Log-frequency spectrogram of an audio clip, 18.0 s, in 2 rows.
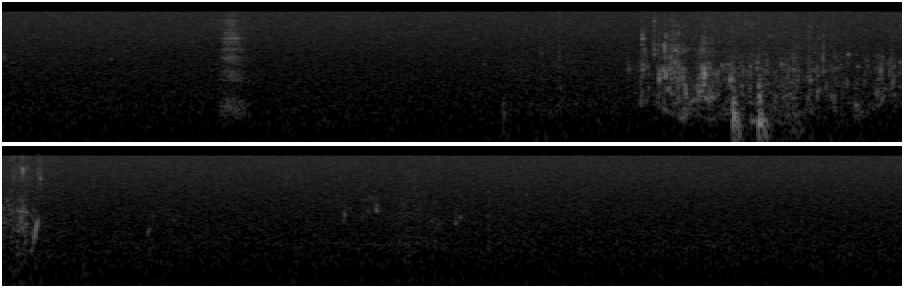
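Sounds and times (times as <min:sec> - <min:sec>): faint steady hiss: 0:00.0 - 0:18.0
paddle splashing water: 0:06.2 - 0:09.5.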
